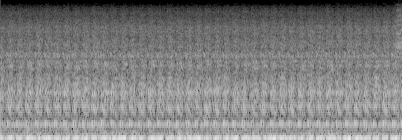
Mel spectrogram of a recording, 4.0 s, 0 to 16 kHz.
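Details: Ford 7.3 diesel with HPOP trouble and air bubbles in the HPOP oil, cranking after glow plugs at a steady ~80 beats a minute; it turns but never catches, as injection control pressure reaches only a little over 300 psi.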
